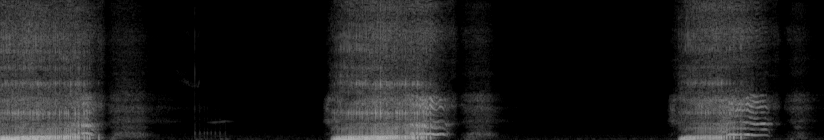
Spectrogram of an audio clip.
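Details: Three loud, rough snores separated by long silent pauses, taken from four nights of recorded sleep; heavy snoring of the kind linked to sleep apnea.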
